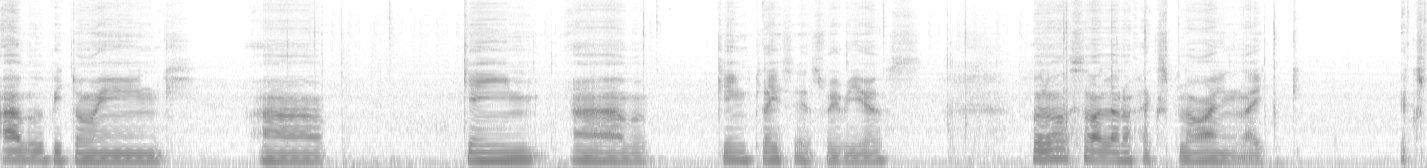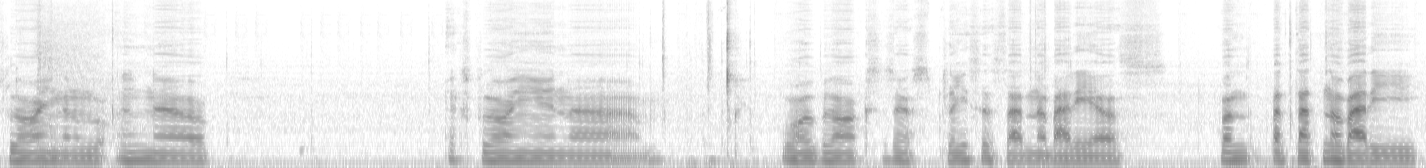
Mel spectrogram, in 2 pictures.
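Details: Male speaker who attributes how his voice sounds mainly to a hearing problem, not his accent; speech of a person with hearing loss.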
